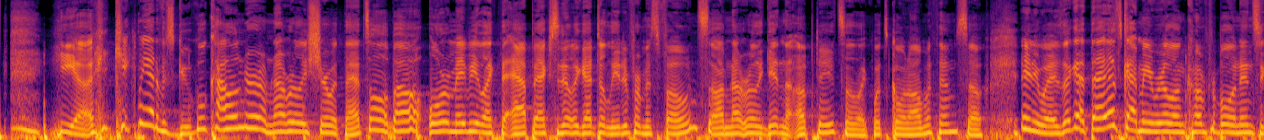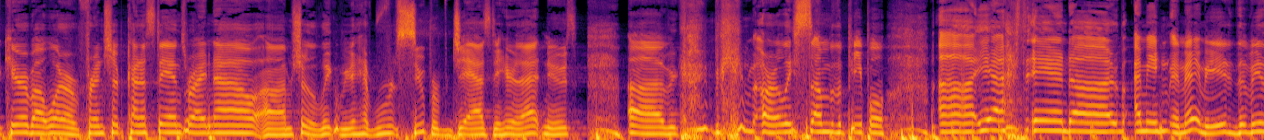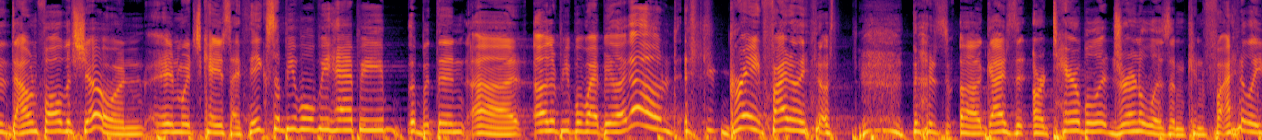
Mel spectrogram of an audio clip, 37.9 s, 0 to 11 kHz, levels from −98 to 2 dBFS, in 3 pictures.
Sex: male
